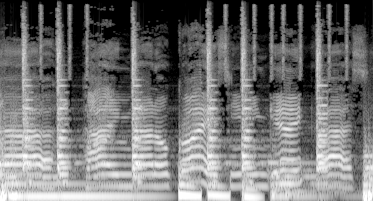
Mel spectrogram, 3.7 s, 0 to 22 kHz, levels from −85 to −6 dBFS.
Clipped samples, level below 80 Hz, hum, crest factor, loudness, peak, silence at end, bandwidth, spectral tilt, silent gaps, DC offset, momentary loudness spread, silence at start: 1%; -14 dBFS; none; 8 dB; -10 LUFS; 0 dBFS; 0 s; over 20 kHz; -4 dB/octave; none; under 0.1%; 5 LU; 0 s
